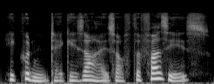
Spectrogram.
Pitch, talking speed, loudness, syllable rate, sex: 185 Hz, 225 wpm, -19 LUFS, 4.4 syllables/s, female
